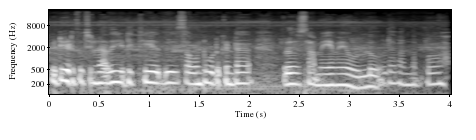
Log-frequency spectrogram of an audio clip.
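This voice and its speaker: A woman walking a rural path on a casual vlog, hoarse from losing her voice, chatty and rambling as she repeats herself. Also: medium pitch, level tone, racing, mellow, slight background noise. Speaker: vlogger. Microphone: phone front camera at arm's length.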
